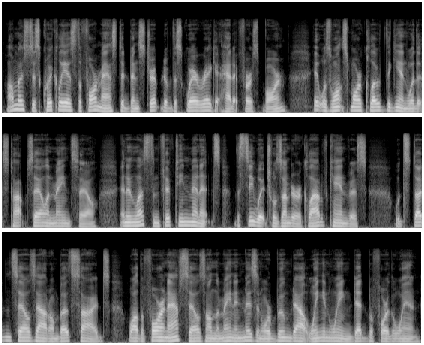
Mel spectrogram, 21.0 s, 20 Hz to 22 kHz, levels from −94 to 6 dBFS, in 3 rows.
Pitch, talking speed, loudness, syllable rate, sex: 105 Hz, 205 wpm, -18 LUFS, 5.0 syllables/s, male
